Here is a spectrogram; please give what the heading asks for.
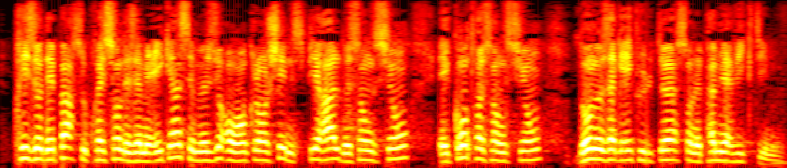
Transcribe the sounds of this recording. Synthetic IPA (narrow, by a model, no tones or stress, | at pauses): pχizod̪epaʁsupχesjɔ̃d̪ezameʁikʲɛ̃seməzyʁɔ̃ɑ̃klɑ̃ʃeynspiʁald̪əsɑ̃ksjɔ̃ekɔ̃t̪χəsɑ̃ksjɔ̃ | d̪ɔ̃nozaɡʁikʲylt̪œʁsɔ̃lepχəmjɛʁvikt̪ḭm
